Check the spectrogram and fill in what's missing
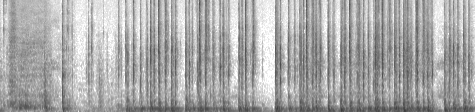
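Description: Fingertips of both hands type on a full-size black plastic computer keyboard resting on a wooden desk. Rapid clicky keystrokes come in bursts with a low thud under each press, separated by brief pauses.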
